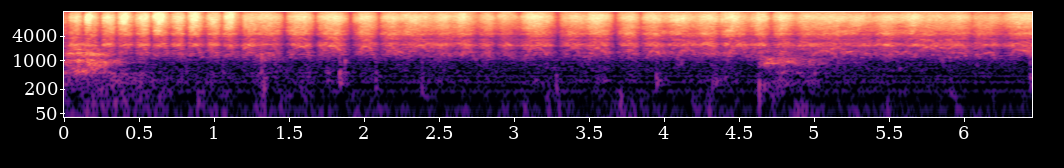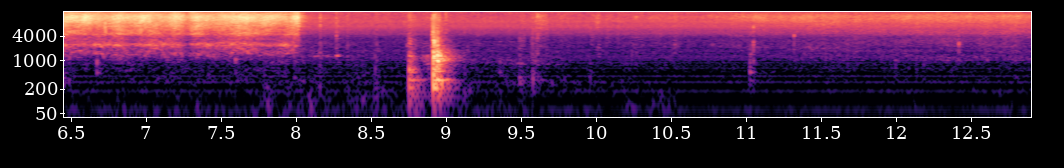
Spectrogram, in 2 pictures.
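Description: A sheet of paper rubbed fast and hard with a round hand tool over a gel printing plate, burnishing it to pull a monotype print. The rubbing stops abruptly about eight seconds in, and a single short knock follows a moment later.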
